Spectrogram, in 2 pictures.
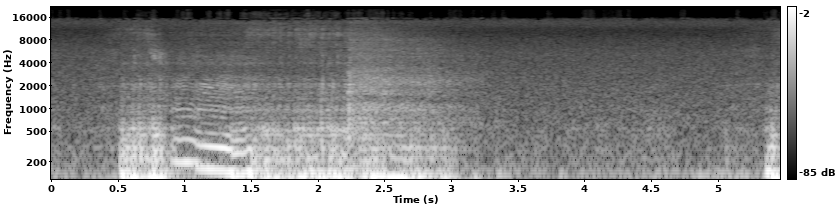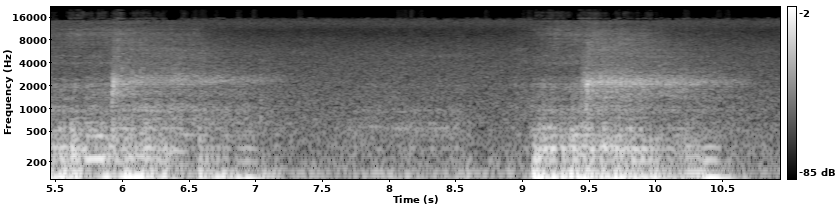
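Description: Three loud, low, rattling snores on breathing in, with quiet pauses between, roughly every four seconds; ordinary heavy snoring.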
